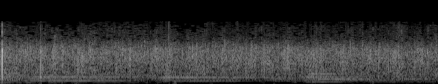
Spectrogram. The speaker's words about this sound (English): Why don't you give him a big hand clap of praise if you love him this morning.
